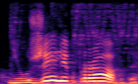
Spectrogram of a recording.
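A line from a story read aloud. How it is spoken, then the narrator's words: Mother's surprised exclamation. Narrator (Russian): воскликнула муми-мама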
